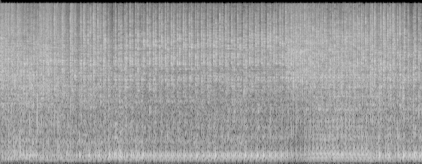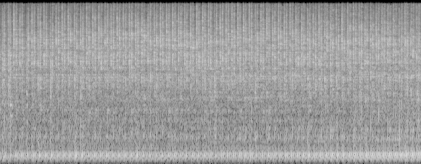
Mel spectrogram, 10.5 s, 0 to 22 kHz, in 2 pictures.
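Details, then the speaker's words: 1980 Daihatsu S38 kei mini truck after an engine swap to a 23 HP Briggs & Stratton Vanguard V-twin, first start after fuel was primed, throttle set on slow: steady, even, lumpy twin beat, no knocks or rattles; normal healthy idle. "That's not loud. That sounds so good."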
